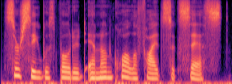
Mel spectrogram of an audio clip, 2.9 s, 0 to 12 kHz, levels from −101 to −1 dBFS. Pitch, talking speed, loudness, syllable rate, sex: 185 Hz, 125 wpm, -19 LUFS, 4.7 syllables/s, female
